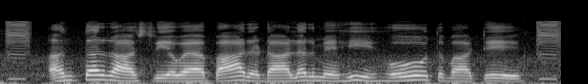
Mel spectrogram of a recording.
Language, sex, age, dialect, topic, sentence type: Bhojpuri, male, 18-24, Northern, banking, statement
